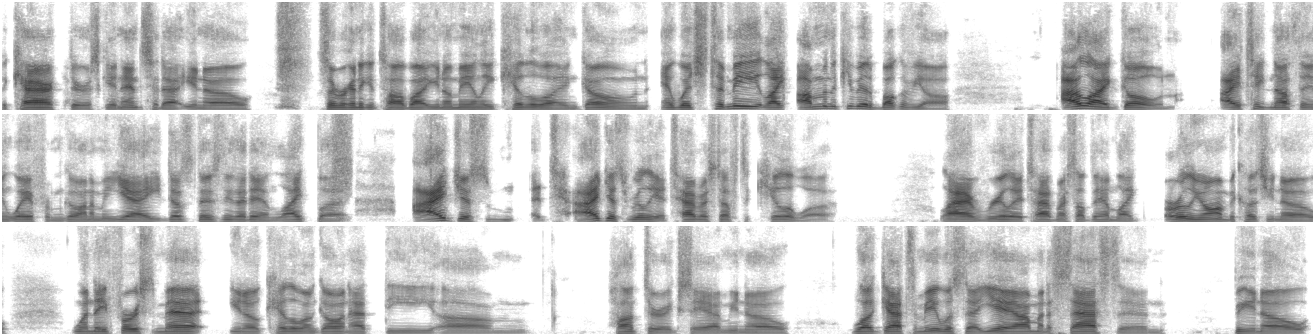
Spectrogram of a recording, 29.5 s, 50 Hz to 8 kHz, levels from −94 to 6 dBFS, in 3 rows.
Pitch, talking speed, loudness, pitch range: 115 Hz, 210 wpm, -23 LUFS, 105-130 Hz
